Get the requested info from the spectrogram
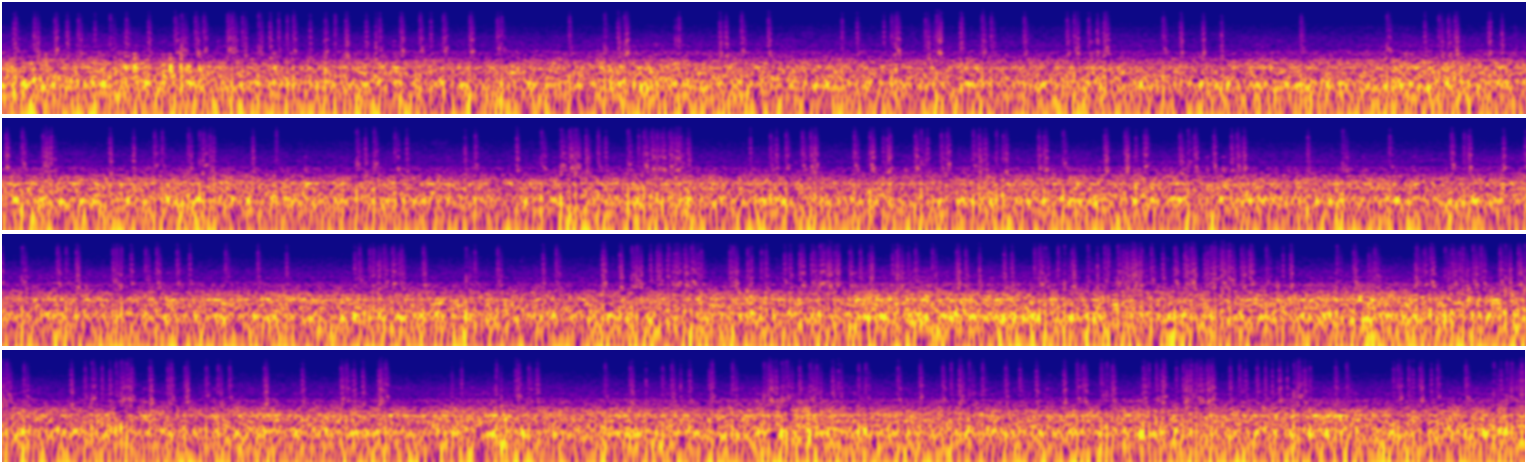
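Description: Steady drone of a bus cruising on a motorway, heard from inside the cabin: engine and tyre rumble with a faint steady hum and many light clicks and rattles.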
